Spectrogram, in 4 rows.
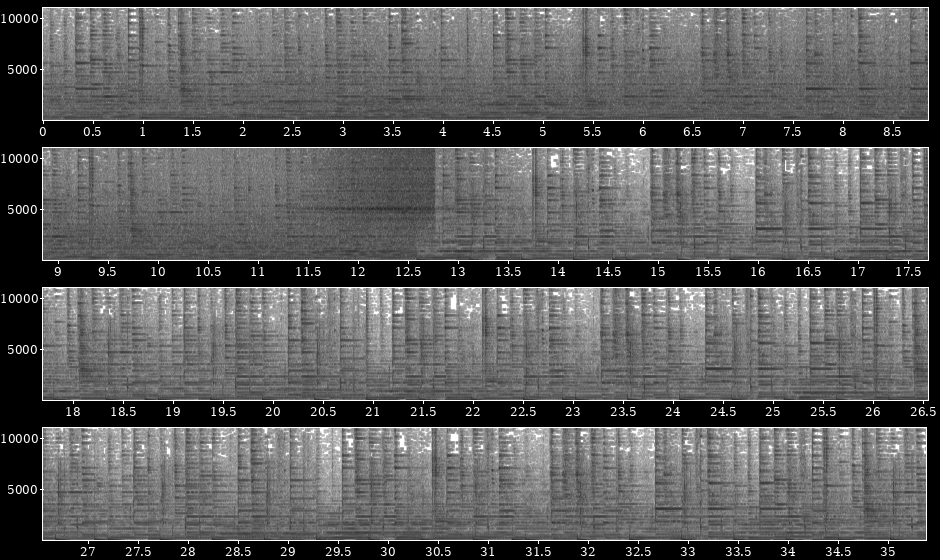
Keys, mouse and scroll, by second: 2.2 click, 2.5 shift+click, 3.4 shift+click, 3.6 alt+click, 4.7 alt+click, 5.5 alt+click, 6.8 alt+click, 16.1-17.2 drag, 17.9-18.9 drag, 19.6-20.6 drag, 22.9-23.9 drag, 24.2-26.2 drag, 27.4-28.5 right drag, 29.9-32.1 drag, 33.5 alt+right click, 34.4 right click.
